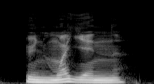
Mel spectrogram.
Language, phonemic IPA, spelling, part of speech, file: French, /mwa.jɛn/, moyenne, noun / adjective, Fr-moyenne.ogg
- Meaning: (noun) average, mean; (adjective) feminine singular of moyen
